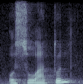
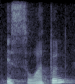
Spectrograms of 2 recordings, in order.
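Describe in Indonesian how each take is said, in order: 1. Kata ini diawali vokal 'u' yang dibulatkan. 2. Kata ini diawali vokal 'i' depan. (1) "uswah harakat dhammah" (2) "bisa juga dibaca dalam riwayat Qalun atau Warsh dari Nafi' dengan iswah"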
